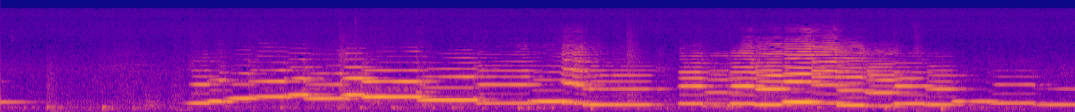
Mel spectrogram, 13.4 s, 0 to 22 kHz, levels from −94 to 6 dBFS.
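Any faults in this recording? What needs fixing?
No technical faults can be heard anywhere in the audio. Nothing needs to be fixed.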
